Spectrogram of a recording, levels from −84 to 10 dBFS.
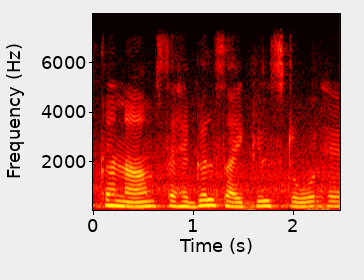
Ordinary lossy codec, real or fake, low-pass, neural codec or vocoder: none; real; 7.2 kHz; none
